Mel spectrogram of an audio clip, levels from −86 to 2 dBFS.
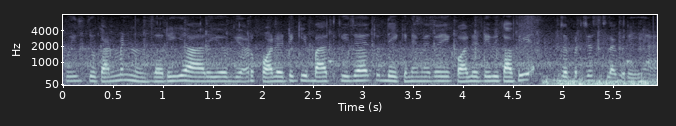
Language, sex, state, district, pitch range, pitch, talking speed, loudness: Hindi, female, Chhattisgarh, Korba, 185-205 Hz, 195 Hz, 270 wpm, -16 LUFS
